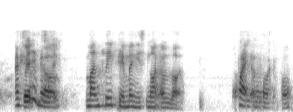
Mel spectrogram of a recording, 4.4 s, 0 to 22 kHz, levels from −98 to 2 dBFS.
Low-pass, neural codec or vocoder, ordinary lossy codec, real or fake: 7.2 kHz; codec, 24 kHz, 6 kbps, HILCodec; AAC, 48 kbps; fake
